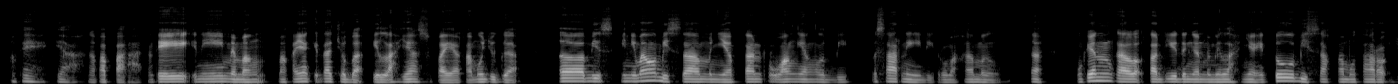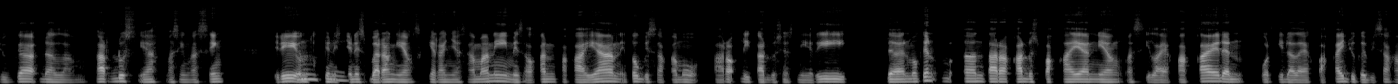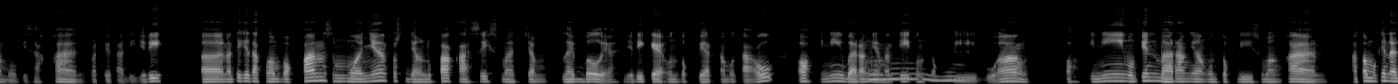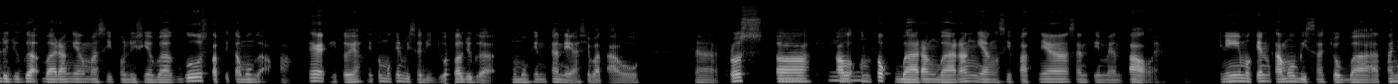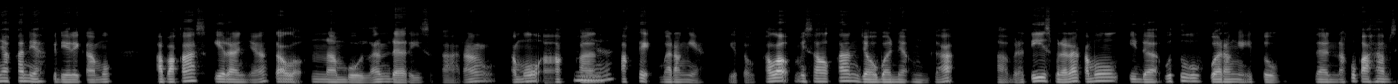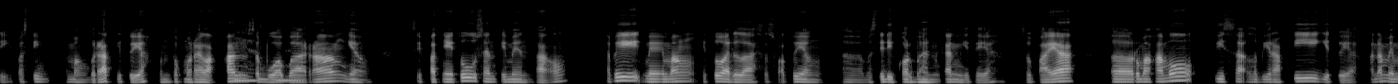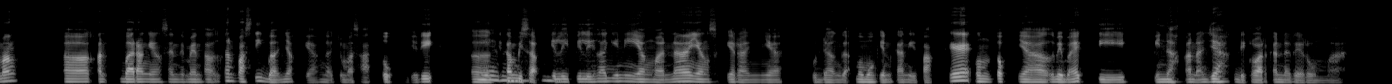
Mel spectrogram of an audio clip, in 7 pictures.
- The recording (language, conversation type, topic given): Indonesian, advice, Bagaimana cara menentukan barang mana yang perlu disimpan dan mana yang sebaiknya dibuang di rumah?
- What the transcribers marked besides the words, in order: tapping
